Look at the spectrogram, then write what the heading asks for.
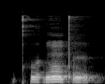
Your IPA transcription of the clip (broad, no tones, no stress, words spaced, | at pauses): kʷʰɤɡõpʼɯ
